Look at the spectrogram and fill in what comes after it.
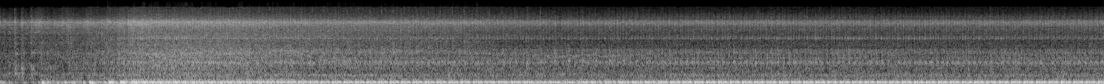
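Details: Cadillac 300 HP Northstar V8 first started after a fuse was replaced and the battery fully charged (charging at 14.7 V), exhaust broken: brief crank, then a steady, even V8 idle with no knock or miss. Normal start and idle.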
